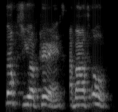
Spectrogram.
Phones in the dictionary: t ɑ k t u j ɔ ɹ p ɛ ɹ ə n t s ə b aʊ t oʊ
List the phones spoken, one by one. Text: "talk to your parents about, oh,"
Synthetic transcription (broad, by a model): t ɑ k t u j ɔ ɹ p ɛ ɹ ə n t ə b aʊ t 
